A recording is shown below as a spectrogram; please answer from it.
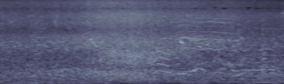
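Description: Small waves washing onto a sandy beach, the wash swelling to a peak about halfway through and then easing.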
